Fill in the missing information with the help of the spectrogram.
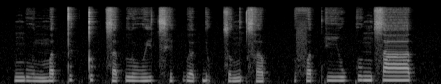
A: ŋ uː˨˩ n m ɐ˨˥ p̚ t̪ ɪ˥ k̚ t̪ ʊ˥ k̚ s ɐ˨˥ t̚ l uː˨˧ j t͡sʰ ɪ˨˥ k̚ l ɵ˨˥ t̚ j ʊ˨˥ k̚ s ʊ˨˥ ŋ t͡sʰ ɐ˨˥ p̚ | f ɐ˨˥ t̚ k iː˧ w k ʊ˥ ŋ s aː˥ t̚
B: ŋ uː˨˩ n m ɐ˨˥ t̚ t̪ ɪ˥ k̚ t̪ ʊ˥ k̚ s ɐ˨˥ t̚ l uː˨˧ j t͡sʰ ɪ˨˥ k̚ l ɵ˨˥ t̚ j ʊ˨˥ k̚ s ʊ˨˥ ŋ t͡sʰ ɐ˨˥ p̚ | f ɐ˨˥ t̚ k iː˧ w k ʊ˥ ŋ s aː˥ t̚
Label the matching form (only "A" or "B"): B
